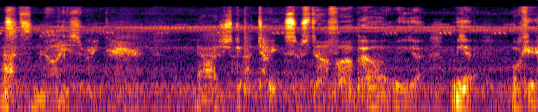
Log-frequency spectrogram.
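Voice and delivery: unvoiced whisper under the breath. Real, not acted. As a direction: murmur it to yourself. Whispering to himself at work.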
